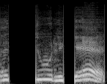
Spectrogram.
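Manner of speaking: put-on unsettling, creepy, eerie tone. Retelling what a partner said after sex: imitating a creepy voice. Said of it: "creepy like that".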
